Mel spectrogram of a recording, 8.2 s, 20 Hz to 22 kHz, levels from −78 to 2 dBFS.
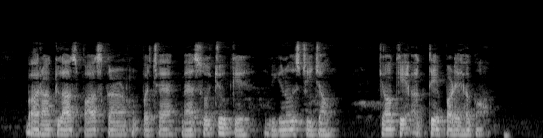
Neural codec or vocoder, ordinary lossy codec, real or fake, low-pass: none; MP3, 64 kbps; real; 7.2 kHz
